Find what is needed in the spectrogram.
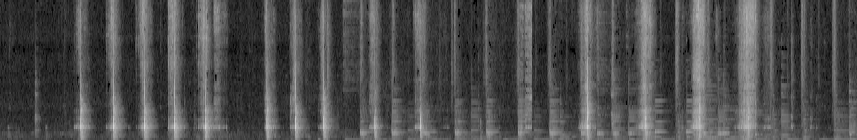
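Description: Kitchen knife slicing garlic and ginger on a bamboo cutting board: a sharp knock of the blade on the wood with each stroke, about one or two a second. About halfway through, background music with a steady bass beat comes in under the knocks.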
